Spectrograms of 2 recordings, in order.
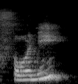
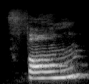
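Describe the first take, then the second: First: It ends with an added vowel sound. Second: It ends on the final n consonant. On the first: The speaker calls it wrong. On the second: The speaker calls it right.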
